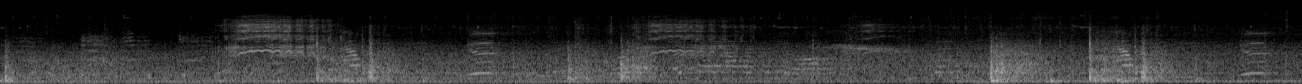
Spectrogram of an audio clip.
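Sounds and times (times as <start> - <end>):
horses trotting: 0.0 - 13.0
horses neighing: 0.2 - 3.6, 6.2 - 9.7.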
